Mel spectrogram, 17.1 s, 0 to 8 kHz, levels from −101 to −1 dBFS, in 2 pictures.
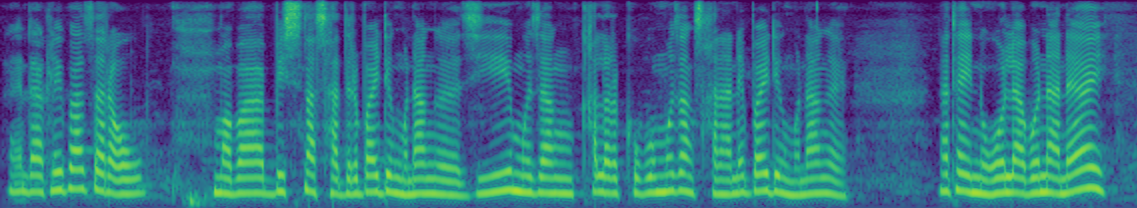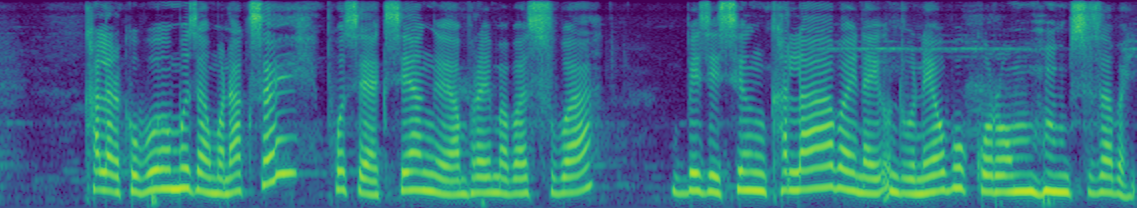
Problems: none marked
